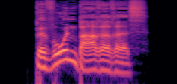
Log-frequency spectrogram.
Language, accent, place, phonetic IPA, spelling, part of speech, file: German, Germany, Berlin, [bəˈvoːnbaːʁəʁəs], bewohnbareres, adjective, De-bewohnbareres.ogg
- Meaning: strong/mixed nominative/accusative neuter singular comparative degree of bewohnbar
